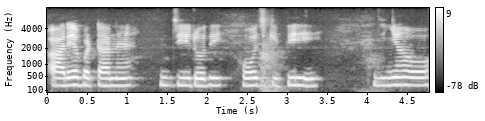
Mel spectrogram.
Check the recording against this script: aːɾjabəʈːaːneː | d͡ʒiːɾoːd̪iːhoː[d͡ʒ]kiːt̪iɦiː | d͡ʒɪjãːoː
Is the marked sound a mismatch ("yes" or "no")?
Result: no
